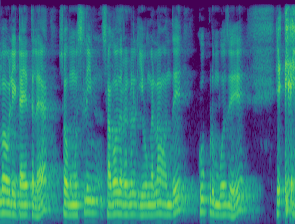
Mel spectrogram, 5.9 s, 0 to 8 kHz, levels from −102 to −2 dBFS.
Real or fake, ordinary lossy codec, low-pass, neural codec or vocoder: real; none; 7.2 kHz; none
